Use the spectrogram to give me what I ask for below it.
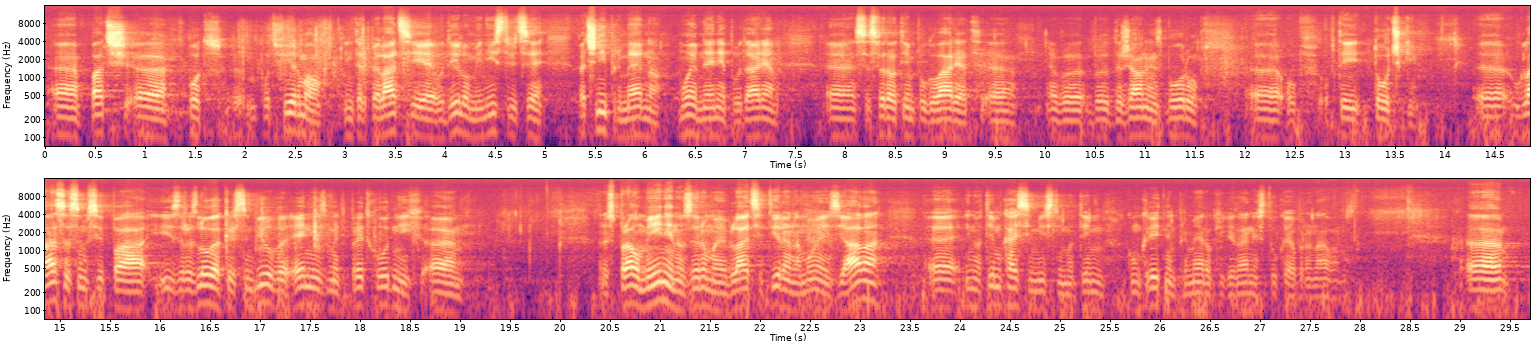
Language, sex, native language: Slovenian, male, Slovenian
